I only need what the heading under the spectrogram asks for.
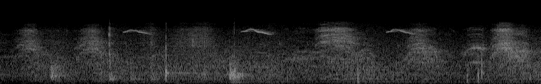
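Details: Little ringed plover calling: short, clear whistles sliding downward, given about every one to one and a half seconds, amid harsher, broad squawking calls from other birds.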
